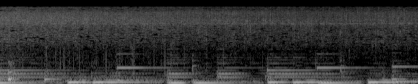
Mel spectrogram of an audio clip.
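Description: Freshly added sliced onions sizzling steadily in hot oil in a kadai, with the cumin-seed, bay-leaf and dried-chilli tempering, at the start of frying to light brown. Background music with a steady low beat plays alongside.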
